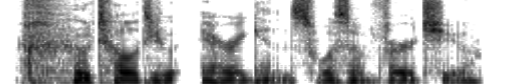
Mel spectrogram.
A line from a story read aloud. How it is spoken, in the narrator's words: The words are spoken softly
